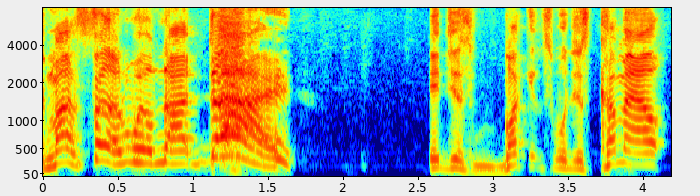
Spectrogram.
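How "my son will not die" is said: mock dramatic shout of a film hero; quoting John Q. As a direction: ham up the movie's desperate father. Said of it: "when he says".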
